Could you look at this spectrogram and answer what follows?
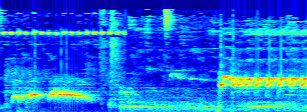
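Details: Local zebra dove morning song used to lure and train other doves: two warm, wavering coos at the start, then lower droning tones and a sustained higher note, with a constant background hum.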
